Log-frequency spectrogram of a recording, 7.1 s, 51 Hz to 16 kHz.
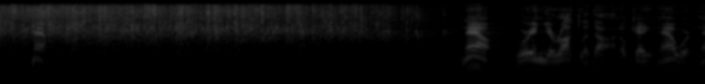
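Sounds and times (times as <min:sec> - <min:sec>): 
audience applause: 0:00.0 - 0:04.5
speech: 0:00.3 - 0:00.6, 0:04.6 - 0:07.0.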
